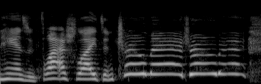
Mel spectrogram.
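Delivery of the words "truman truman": calling out a name. Retold or imitated. Townspeople searching, calling out for Truman. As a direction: call across the town for him.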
